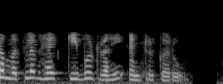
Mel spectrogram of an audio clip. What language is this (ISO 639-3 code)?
pan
